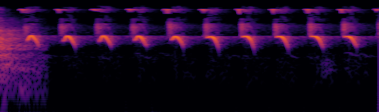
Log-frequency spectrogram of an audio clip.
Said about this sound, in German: Die Amsel singt natürlich wunderschön.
